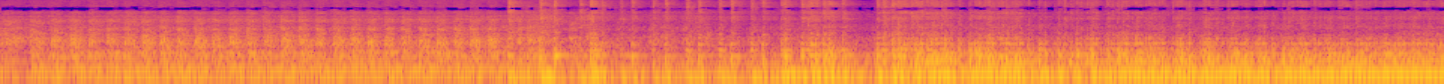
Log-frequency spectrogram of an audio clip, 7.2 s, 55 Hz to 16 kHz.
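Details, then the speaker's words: Blazer's Texas Speed blower engine with big turbos, newly fitted turbo oil restrictors: loud, lumpy, uneven beat with choppy gaps as it revs, oil pressure 65. Misfire, running on only 4 cylinders because spark plug wires were left unhooked. "65, but it's only running on 4 cylinders. These spark plugs with wires I didn't hook up."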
